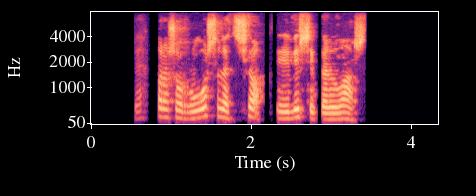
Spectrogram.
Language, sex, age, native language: Icelandic, female, 60-69, Icelandic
